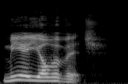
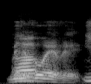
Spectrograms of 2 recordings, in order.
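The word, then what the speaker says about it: Milivojević: Mia Jovovich. – Milivojevic.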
